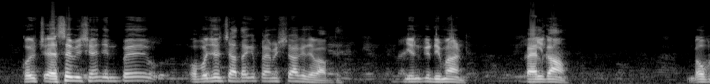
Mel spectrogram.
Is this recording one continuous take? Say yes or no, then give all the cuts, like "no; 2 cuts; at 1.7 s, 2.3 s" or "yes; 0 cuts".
yes; 0 cuts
